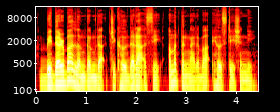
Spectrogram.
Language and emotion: Manipuri, neutral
